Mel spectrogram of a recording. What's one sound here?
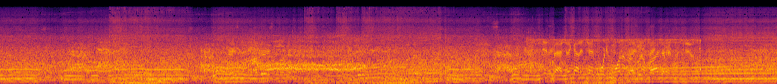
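A sports car engine roars and shifts pitch as the car speeds along.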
